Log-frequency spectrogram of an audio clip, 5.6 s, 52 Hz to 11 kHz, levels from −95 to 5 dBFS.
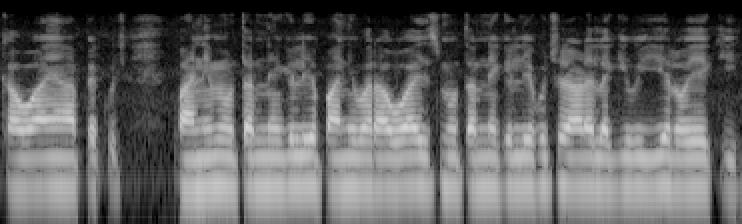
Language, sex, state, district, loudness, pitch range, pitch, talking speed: Hindi, male, Andhra Pradesh, Anantapur, -21 LUFS, 125-130 Hz, 125 Hz, 245 wpm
